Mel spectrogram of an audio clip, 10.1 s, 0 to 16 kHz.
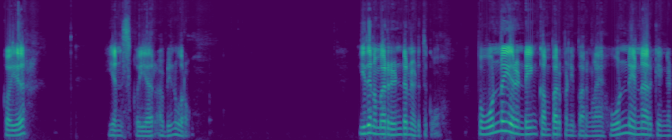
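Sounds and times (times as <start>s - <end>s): man speaking: 0.0s - 0.7s, 1.6s - 3.1s, 5.4s - 10.0s.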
